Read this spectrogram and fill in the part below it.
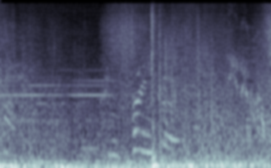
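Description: A Confringo spell explosion in Hogwarts Legacy, a loud boom with crackling spell effects over dense combat noise, while a voice speaks during it.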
